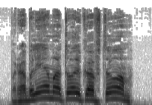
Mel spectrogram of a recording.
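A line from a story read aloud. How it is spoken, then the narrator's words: Gloomy. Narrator (Russian): мрачно произнес он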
